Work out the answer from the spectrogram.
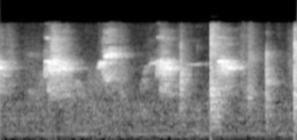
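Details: Pet parrot in a happy morning mood, mimicking sound effects and words: a sequence of bright, high whistled and squawky bursts, five or six short phrases roughly half a second apart, some with pure tonal notes, with quiet pauses between them.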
